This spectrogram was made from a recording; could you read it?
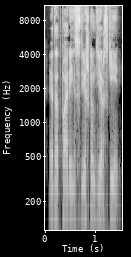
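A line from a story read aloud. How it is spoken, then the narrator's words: Angry woman's voice. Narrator (Russian): Женщина-рыцарь Сьюзан сердито сказала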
